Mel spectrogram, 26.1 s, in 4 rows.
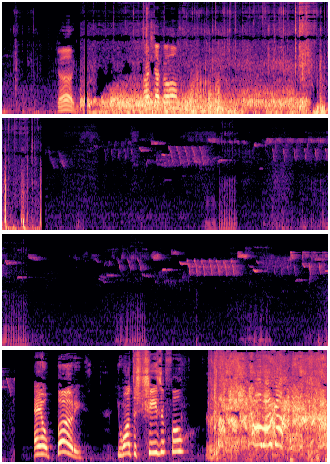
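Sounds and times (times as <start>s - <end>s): songbirds chirping and trilling: 7.4s - 19.8s.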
